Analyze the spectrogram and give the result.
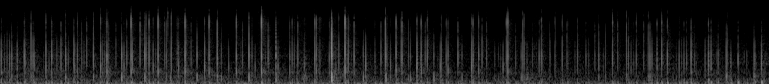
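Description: Long pink acrylic nails tap fast all over the crown of a beige plastic mannequin head, likely hollow. The result is a dense, rapid stream of short, dry, bright clicks with almost no ring, pattering steadily like light rain or crackle.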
